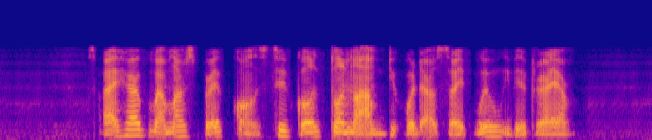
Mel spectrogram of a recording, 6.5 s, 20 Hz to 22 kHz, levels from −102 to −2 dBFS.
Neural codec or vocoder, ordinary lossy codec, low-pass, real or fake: autoencoder, 44.1 kHz, a latent of 192 numbers a frame, MeloTTS; AAC, 48 kbps; 5.4 kHz; fake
